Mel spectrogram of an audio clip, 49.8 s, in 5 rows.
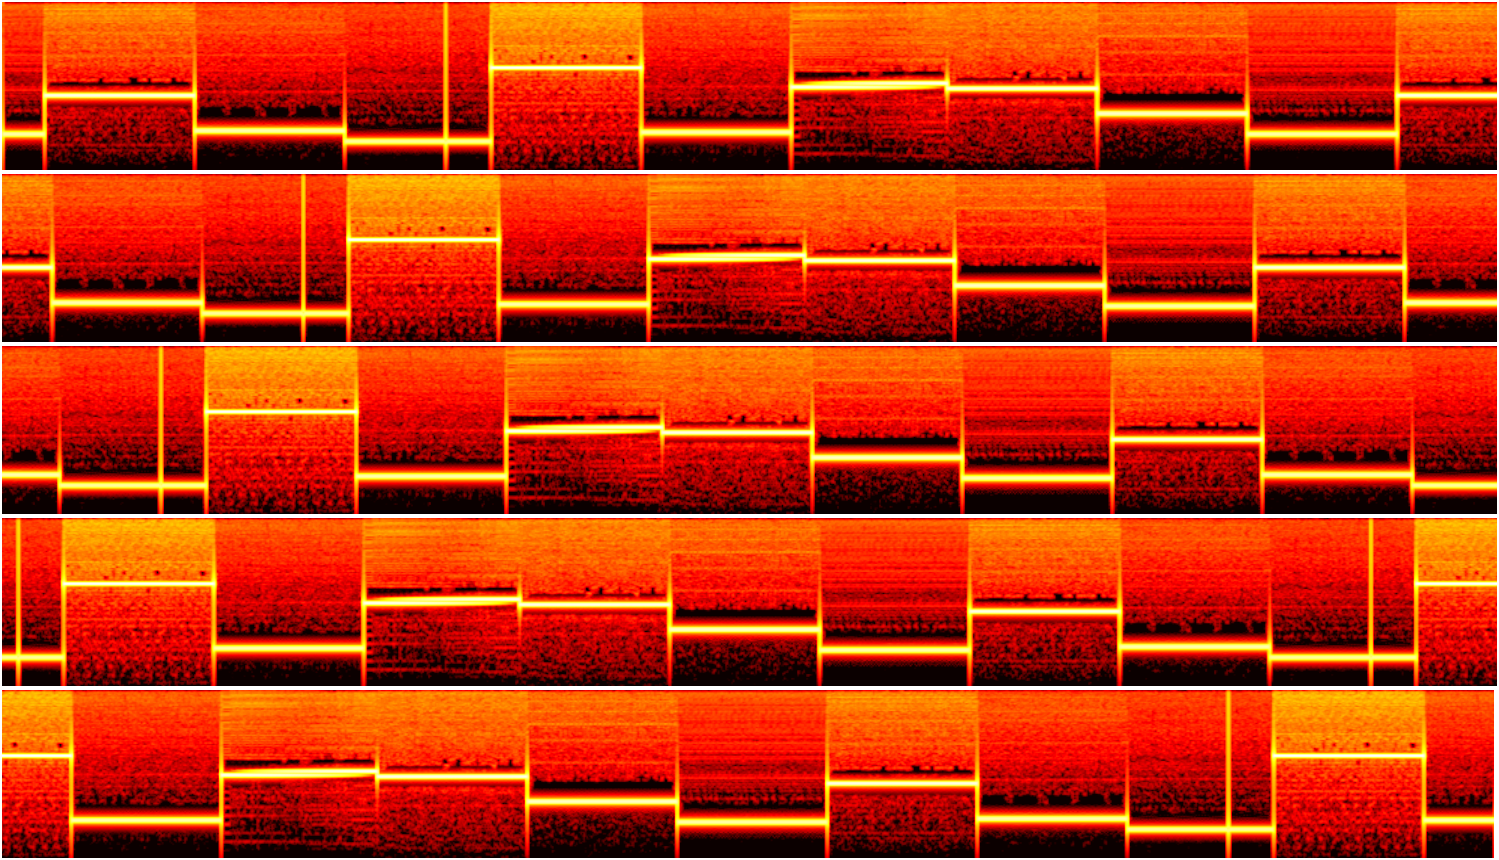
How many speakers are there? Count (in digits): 0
